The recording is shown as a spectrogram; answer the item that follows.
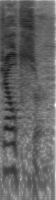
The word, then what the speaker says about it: Geltzer: Last name rhymes with Geltzer, Josh Geltzer, right? – That's right.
